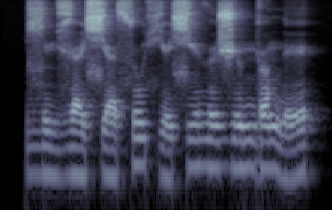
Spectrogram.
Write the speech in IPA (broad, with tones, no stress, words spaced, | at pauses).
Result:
ɮi˨ ɣɛ˨ɕɛ˨ su˦çe˨ɕi˦ðɨ˦ ʒɨ˦mʲɔ˦ne˨˦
